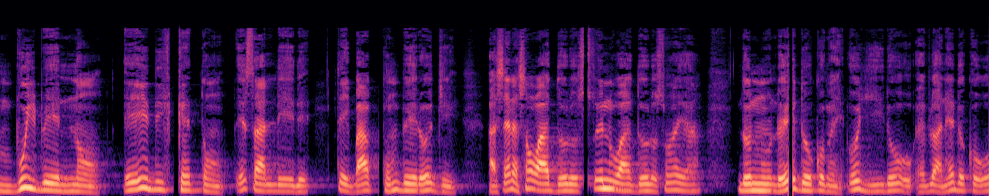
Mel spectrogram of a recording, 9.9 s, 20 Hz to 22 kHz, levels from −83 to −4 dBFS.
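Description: Speech with a gap between chunks: four silent holes of about 48 ms each, at 1.74–1.79 s, 3.79–3.83 s, 5.83–5.88 s and 7.88–7.93 s, recurring every 2.05 s. The audio was delivered in 2-second chunks with silence inserted at each join. Unlike a dropout or packet loss, nothing is missing: the speech picks up exactly where it stopped, so it is interrupted rather than cut, and the holes come at a fixed rhythm.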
